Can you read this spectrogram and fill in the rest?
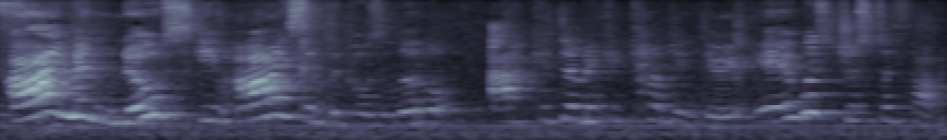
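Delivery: anxious, prim disclaimer; flustered protest. Acted. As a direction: back away from the accusation. Accused accountant protests innocence.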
